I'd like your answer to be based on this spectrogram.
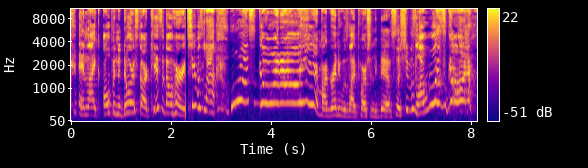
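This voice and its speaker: Loud and full of very wide pitch swings, a woman's voice comes through over noticeable background noise. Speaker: vlogger remembering late grandparents. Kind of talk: casual storytelling vlog. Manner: animated.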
